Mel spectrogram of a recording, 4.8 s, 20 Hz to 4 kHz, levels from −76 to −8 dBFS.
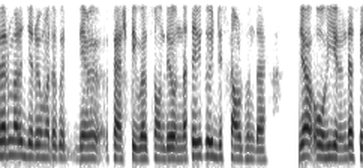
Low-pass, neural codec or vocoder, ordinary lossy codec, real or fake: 3.6 kHz; none; none; real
